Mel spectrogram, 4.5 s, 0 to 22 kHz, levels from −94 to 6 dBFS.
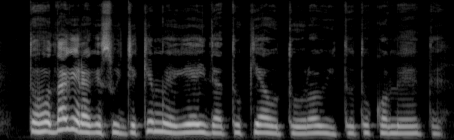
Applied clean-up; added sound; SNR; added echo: none; none; none; none.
